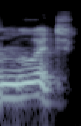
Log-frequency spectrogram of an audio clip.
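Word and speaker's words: Mowatt: name was spelled m o a d still pronounced Moet or muet with a Scottish accent but the English didn't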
